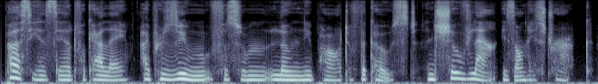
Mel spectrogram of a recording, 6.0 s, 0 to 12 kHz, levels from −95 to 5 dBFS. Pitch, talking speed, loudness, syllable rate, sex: 185 Hz, 200 wpm, -19 LUFS, 5.2 syllables/s, female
